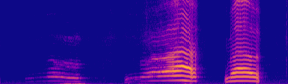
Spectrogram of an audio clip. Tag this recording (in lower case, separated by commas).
meow, animal, domestic animals, cat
